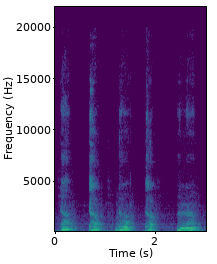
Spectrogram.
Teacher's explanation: ఓకేనా అండి తాలవ్యాలు అంటే దౌడ నుంచి పుట్టినవి మరి అవి ఏ అక్షరాలు చని నెక్స్ట్ ట ఠ డ ఠ అన వీటిని ఏమంటాము మూర్తన్యాలు అంటాము. మూర్తన్యము అంటే నోటి పై భాగం నుంచి పుట్టినవి కాబట్టి వీటిని మూర్తన్యాలు అంటాము.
